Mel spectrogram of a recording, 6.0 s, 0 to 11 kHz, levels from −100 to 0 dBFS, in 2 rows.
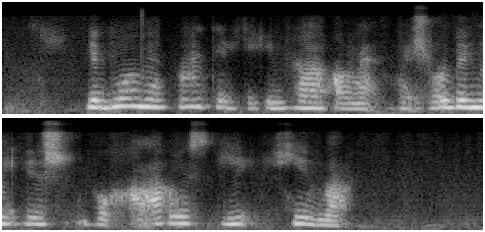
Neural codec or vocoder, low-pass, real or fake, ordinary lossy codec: codec, 16 kHz, 1 kbps, FreqCodec, smaller model; 7.2 kHz; fake; Opus, 32 kbps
